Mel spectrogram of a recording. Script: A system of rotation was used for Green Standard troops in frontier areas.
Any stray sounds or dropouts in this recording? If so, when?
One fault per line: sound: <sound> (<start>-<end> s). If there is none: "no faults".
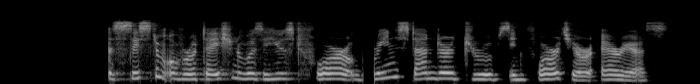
sound: dropout (3.6-3.7 s)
